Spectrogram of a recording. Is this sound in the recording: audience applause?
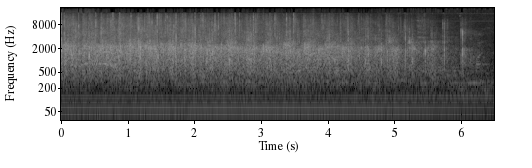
yes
